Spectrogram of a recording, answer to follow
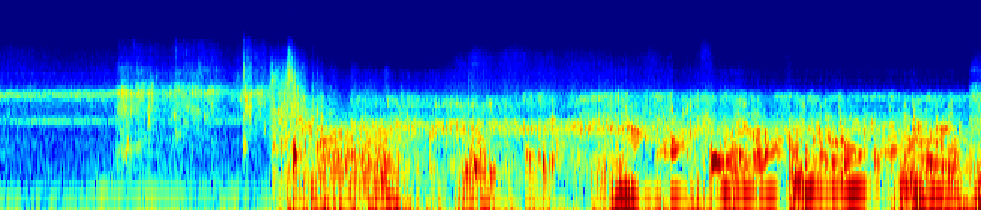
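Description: Muffled underwater sound in a swimming pool from a submerged camera: a faint steady hum for the first few seconds, then from about four seconds in much louder gurgling and bubbling with muffled, voice-like wavering sounds as the swimmer breathes out bubbles underwater.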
